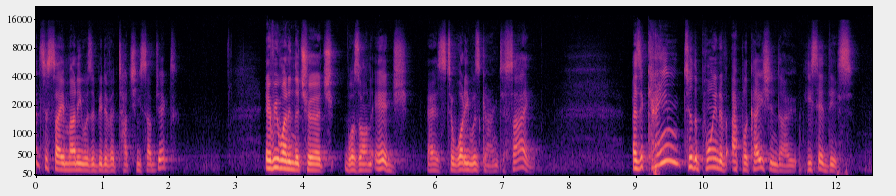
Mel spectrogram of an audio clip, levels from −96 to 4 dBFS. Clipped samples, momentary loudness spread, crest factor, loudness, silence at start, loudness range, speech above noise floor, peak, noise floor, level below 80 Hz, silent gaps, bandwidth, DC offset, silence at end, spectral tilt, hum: under 0.1%; 15 LU; 22 dB; -24 LUFS; 0 s; 6 LU; 39 dB; -4 dBFS; -63 dBFS; -60 dBFS; none; 14 kHz; under 0.1%; 0.3 s; -5 dB/octave; none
